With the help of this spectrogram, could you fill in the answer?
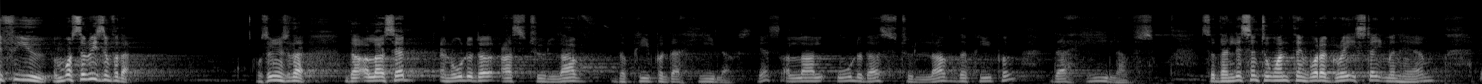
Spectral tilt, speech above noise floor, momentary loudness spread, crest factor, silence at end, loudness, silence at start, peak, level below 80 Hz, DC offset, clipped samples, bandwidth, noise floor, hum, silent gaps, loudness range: -5 dB/octave; 32 dB; 19 LU; 20 dB; 0.2 s; -26 LUFS; 0 s; -8 dBFS; -68 dBFS; under 0.1%; under 0.1%; 10.5 kHz; -59 dBFS; none; none; 9 LU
